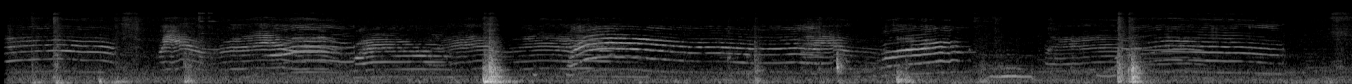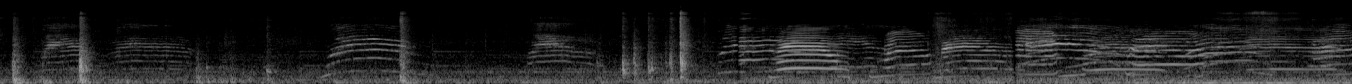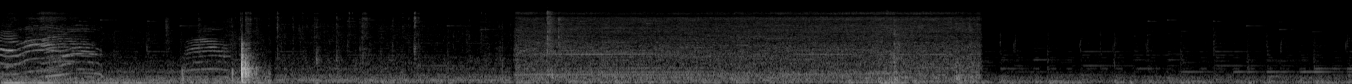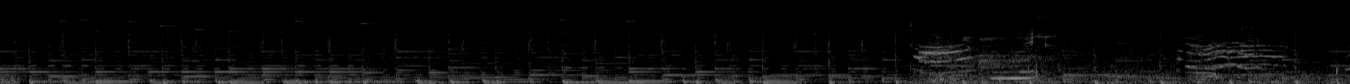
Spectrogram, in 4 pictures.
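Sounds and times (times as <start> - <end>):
cats meowing: 0.0 - 12.9, 13.9 - 15.8, 16.7 - 17.9, 18.8 - 19.8, 20.7 - 29.8, 49.7 - 51.1, 52.3 - 54.0.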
